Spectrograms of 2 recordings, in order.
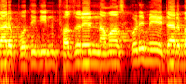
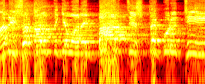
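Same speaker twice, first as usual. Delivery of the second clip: high, loud preaching cry; acted plea as a sermon shout; impassioned pleading; 11 semitones higher, 6 dB louder than usual. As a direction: plead it out high at full force. Abu Bakr pleads his case.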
